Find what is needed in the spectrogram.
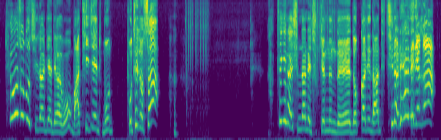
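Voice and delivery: high, loud furious outburst at a friend; angry yelling. Acted. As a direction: snap and yell, fed up. Acted quarrel continues. (화나서 높고 크게 소리치기)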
